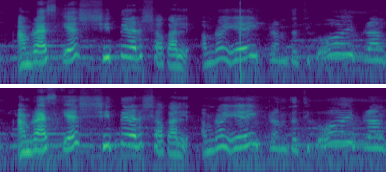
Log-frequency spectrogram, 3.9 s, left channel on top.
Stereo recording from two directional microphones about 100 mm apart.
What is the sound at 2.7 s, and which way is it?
Speech, 15° left (ahead or behind).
